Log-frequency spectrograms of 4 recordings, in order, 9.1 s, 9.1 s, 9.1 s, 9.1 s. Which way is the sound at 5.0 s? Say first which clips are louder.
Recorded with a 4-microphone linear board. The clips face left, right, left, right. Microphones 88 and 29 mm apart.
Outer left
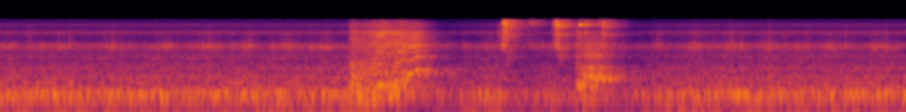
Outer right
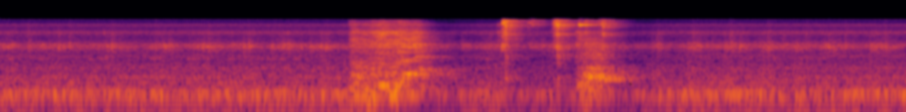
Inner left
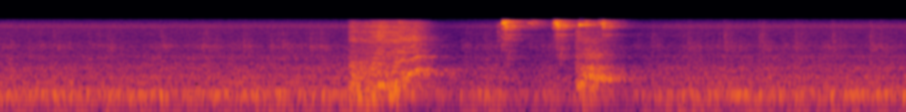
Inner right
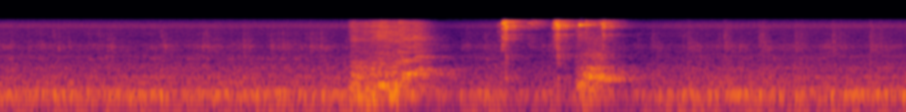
Even, inner right 2 dB; 30° right (ahead or behind).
